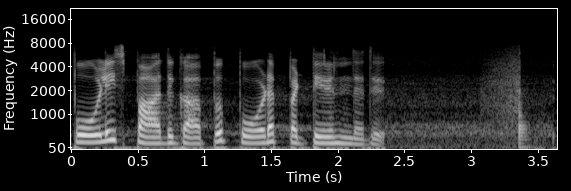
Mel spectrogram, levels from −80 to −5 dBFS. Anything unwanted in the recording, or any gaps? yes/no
yes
